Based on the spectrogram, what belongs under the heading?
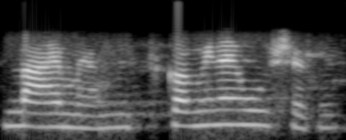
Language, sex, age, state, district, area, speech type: Marathi, female, 18-30, Maharashtra, Mumbai Suburban, urban, conversation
